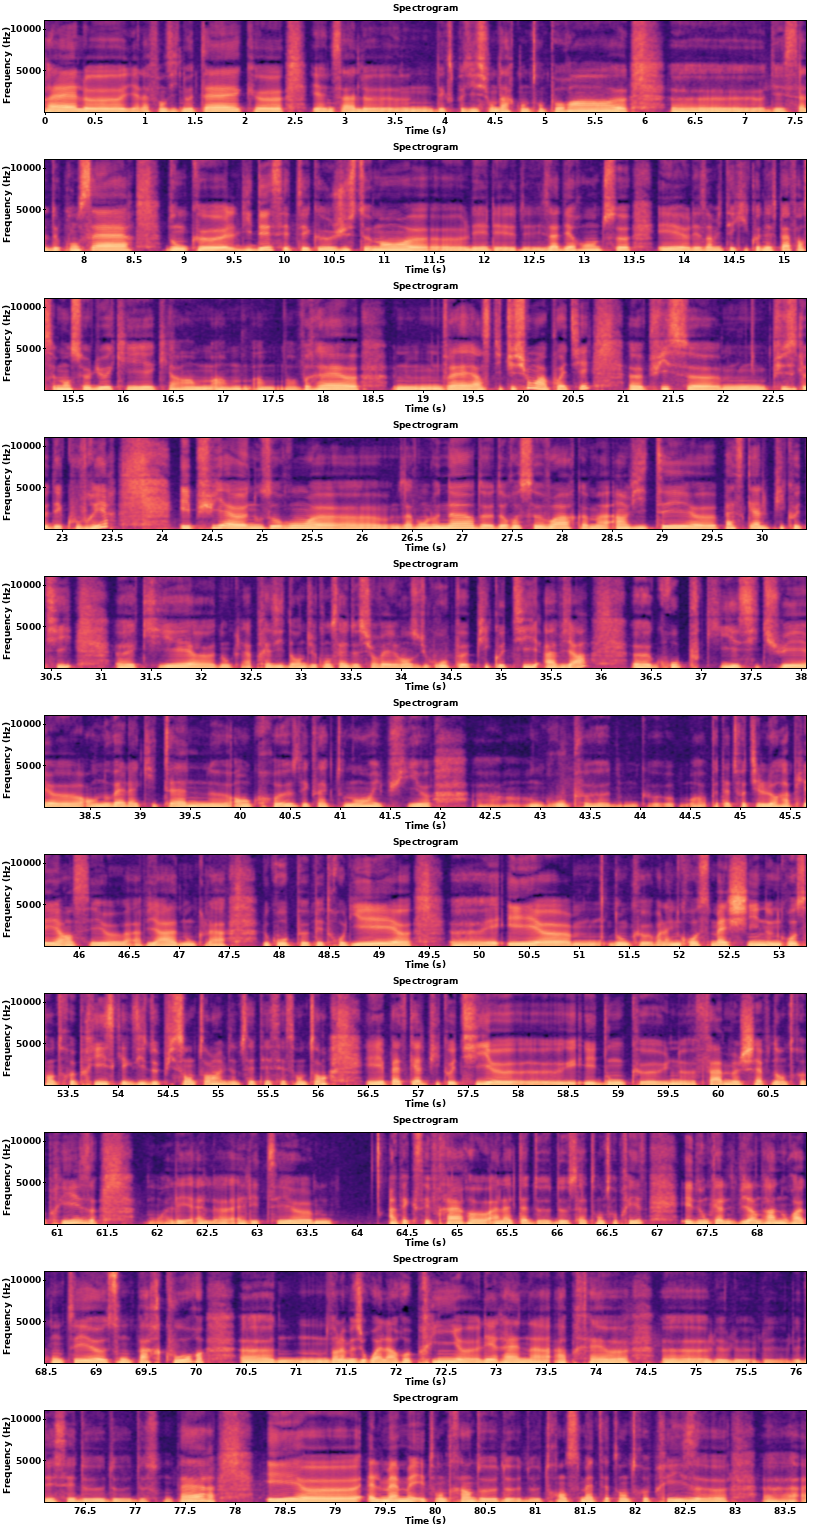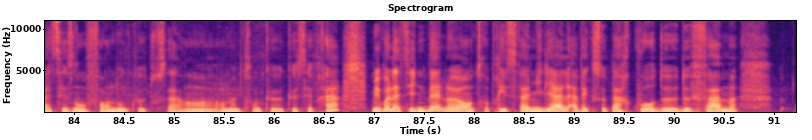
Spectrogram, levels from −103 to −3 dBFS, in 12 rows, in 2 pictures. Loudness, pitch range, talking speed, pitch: -16 LUFS, 160-195 Hz, 155 wpm, 175 Hz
